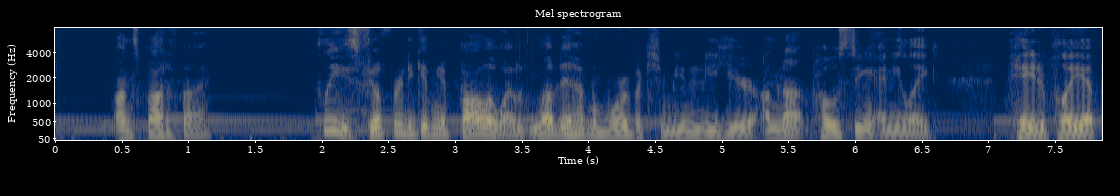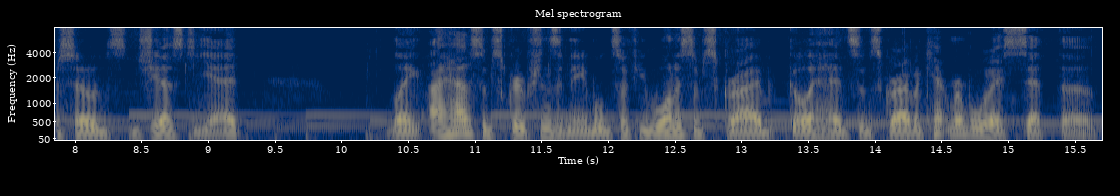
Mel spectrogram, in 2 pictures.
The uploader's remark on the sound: Stories on a Windy Night. Just some chill time outside in the wind.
